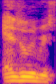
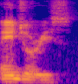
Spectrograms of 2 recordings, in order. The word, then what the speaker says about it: Angel Reese: for like last week and a half of Angela Reese that's how you pronounce her name right uh angel angel Reese Angel Reese I'm sorry Angel Reese we actually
